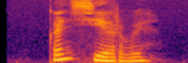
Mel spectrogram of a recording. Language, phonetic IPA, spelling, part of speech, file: Russian, [kɐn⁽ʲ⁾ˈsʲervɨ], консервы, noun, Ru-консервы.ogg
- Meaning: canned / tinned / potted goods, canned food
